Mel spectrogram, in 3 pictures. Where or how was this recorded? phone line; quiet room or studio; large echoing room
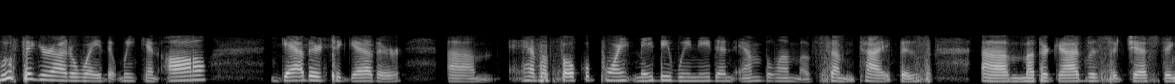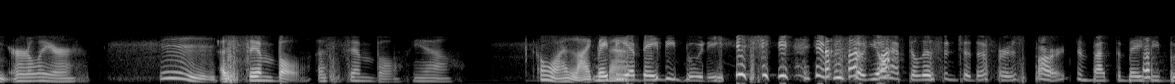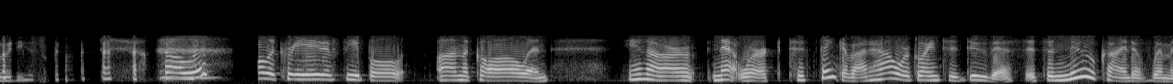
phone line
